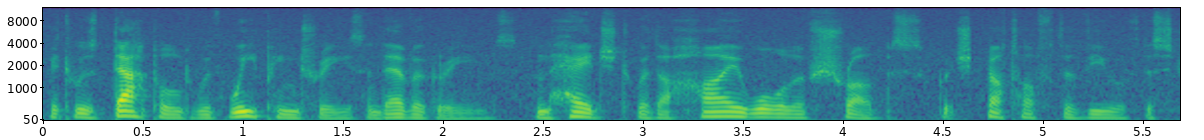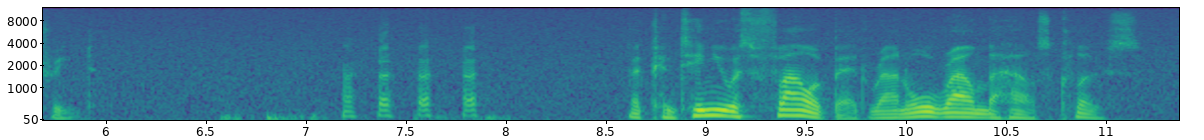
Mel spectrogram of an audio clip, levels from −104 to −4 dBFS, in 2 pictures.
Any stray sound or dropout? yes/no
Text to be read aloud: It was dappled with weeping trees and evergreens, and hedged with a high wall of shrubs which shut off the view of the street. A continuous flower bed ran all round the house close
yes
